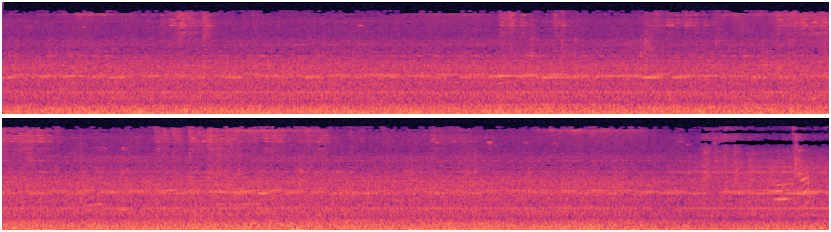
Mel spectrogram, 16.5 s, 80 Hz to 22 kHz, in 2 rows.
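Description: Airbus A350-900 cabin noise on the ground: a steady low rumble with a faint steady whine, the level dipping slightly near the end.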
